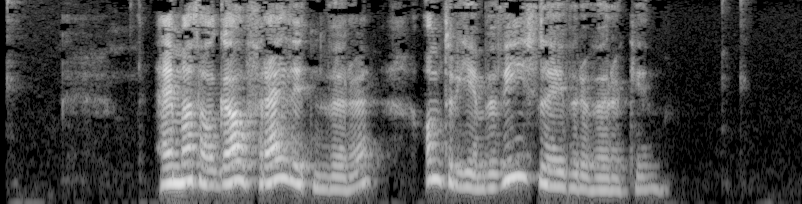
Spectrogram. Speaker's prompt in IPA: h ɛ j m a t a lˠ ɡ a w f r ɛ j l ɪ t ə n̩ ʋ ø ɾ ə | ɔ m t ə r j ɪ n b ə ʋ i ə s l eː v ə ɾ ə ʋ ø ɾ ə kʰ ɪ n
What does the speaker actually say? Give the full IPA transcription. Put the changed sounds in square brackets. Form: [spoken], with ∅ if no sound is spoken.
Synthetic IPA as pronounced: h ɛ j m a t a lˠ ɡ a w f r ɛ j l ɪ t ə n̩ ʋ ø ɾ ə | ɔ m t ə r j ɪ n b ə ʋ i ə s l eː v ə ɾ ə ʋ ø ɾ ə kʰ ɪ n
